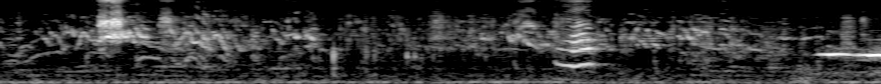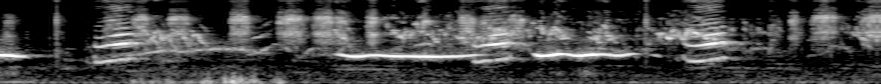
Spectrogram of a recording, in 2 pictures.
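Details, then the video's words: Budgerigar chirping: scattered sharp chirps and squawks, then a lively burst of warbled chatter with short clear whistled notes and rapid twittering, loudest in the second half over a faint low hum. "parrot budgie chirping sound"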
